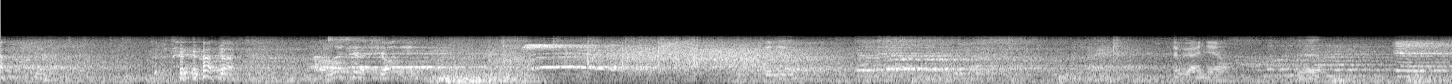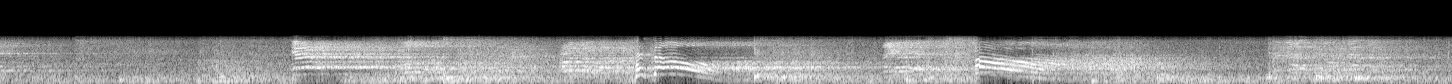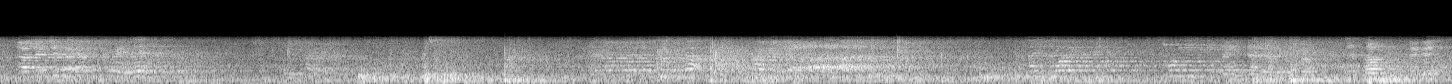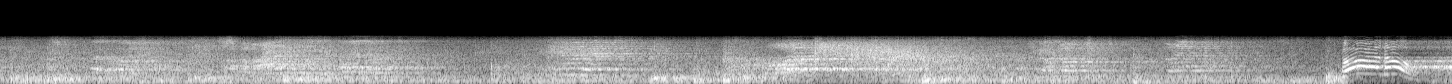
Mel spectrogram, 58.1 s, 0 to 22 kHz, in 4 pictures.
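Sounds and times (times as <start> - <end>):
players shouting: 17.4 - 26.4, 50.8 - 54.8.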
